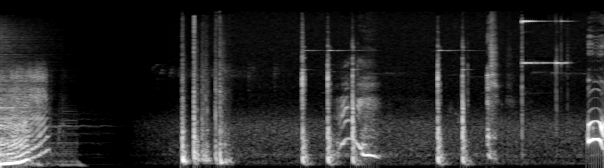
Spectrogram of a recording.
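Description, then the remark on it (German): A series of sharp metallic clinks and knocks, irregular, with brief scraping in between, from fumbling with a stubborn screw against metal hardware; a short rising tone and a faint tinkle come near the end. “Warum funktioniert das denn nicht? Diese, diese vermaledeite Schraube.”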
